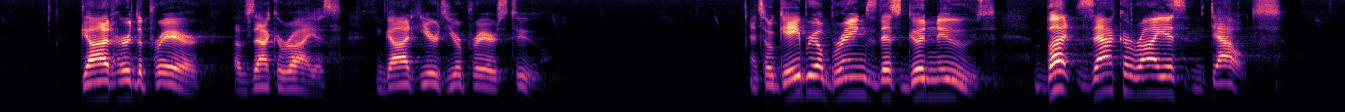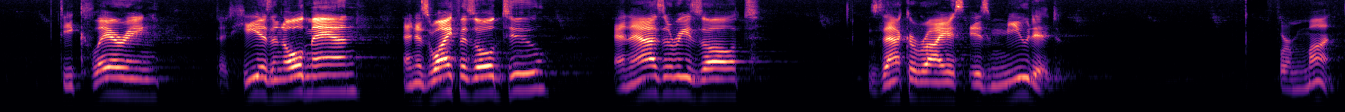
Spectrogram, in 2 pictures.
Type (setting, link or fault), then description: setting, large echoing room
